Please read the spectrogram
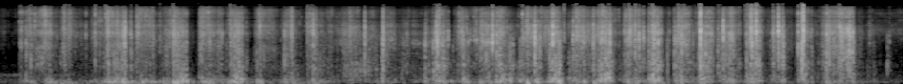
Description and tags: es-scissorscutting
cutting, paper, christmas, scissors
